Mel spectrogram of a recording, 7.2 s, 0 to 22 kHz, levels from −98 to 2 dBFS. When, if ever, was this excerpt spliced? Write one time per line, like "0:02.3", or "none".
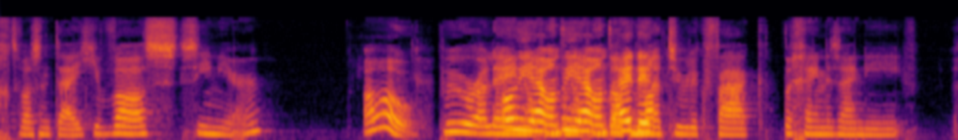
0:01.3
0:03.2
0:04.2
0:04.9
0:05.8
